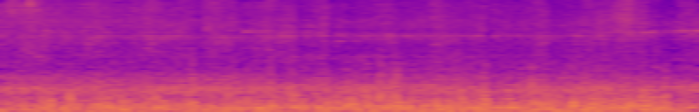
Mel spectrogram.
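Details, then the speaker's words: Truck driven after a trailer-related rear driveline failure was repaired, including the carrier bearing, heard from the truck bed: smooth steady tyre and road rumble with no whine or howl; rear axle quiet. "sounds good it sounds pretty quiet all I can hear is tires dude"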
